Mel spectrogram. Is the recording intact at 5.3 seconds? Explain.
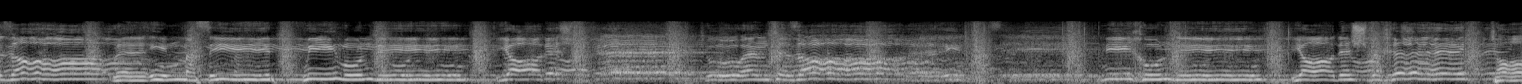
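Yes, at 5.3 seconds the audio is intact, with no dropout, glitch or other audible fault at that point.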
